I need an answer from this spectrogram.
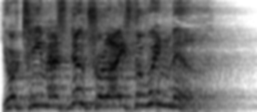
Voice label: Announcer; Neutralize Windmill Ally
